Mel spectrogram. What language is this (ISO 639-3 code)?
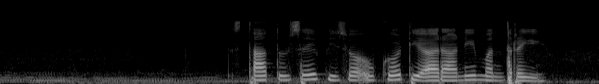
jav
